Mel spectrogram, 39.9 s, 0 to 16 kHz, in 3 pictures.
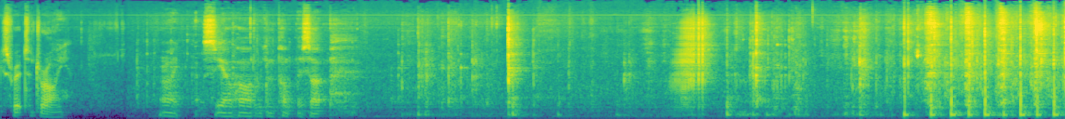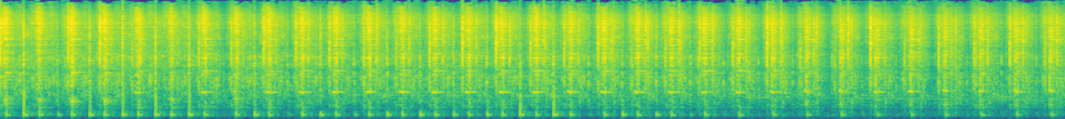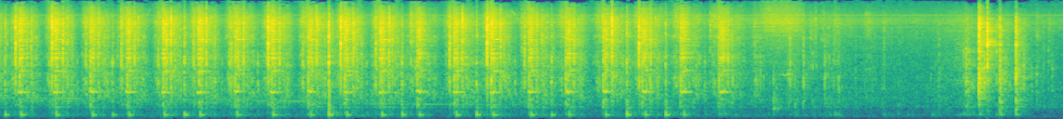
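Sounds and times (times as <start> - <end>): hand air pump strokes: 10.9 - 37.0.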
